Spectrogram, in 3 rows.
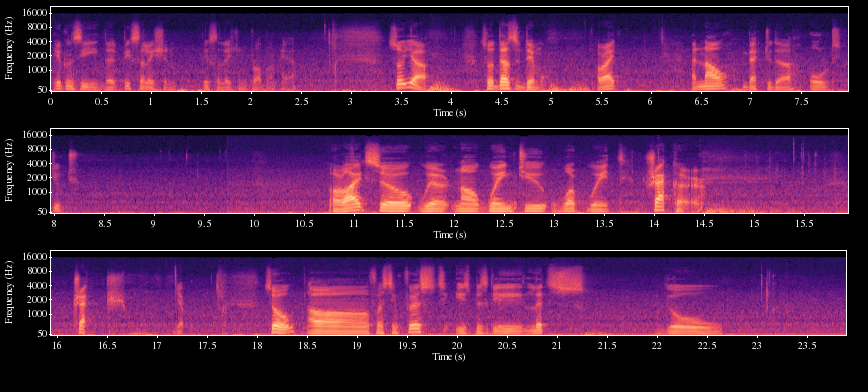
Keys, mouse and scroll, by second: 0.9 scroll up 1, 2.5 scroll down 1, 2.9 middle click, 4.0 click, 4.6 Delete, 4.9 middle click, 5.7 click, 6.2 Delete, 6.8 click, 9.1 click, 9.6 click, 11.1 click, 11.7 click, 12.8 ctrl+shift+s, 14.7-16.3 typing, 19.3 click, 20.1 click, 21.2 middle click, 21.9 middle click, 22.3-22.9 scroll down 1, 22.9-23.3 scroll up 1, 23.3 middle click.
